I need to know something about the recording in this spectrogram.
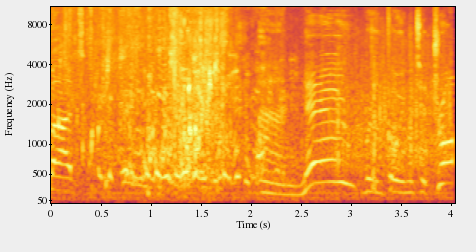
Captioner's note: giggling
